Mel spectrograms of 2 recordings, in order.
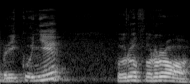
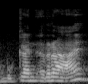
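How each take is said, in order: First: The syllable sounds full, heavy and rounded. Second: The syllable sounds thin, light and plain. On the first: The speaker calls it right. "Bunyi bulat eh" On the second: The speaker calls it wrong. "bukan ra"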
